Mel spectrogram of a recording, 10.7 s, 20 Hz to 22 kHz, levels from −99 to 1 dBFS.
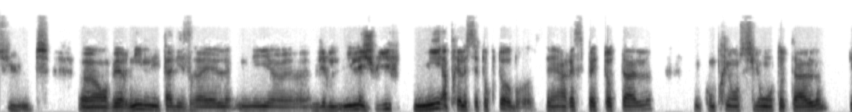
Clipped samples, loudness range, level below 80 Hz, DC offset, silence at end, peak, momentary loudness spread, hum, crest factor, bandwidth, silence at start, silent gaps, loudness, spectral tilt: under 0.1%; 5 LU; -60 dBFS; under 0.1%; 0.35 s; 0 dBFS; 12 LU; none; 18 dB; 9.8 kHz; 0 s; none; -17 LUFS; -5.5 dB/octave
